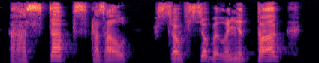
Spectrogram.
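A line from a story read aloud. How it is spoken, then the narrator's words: Hissing. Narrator (Russian): прошипела Стесси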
